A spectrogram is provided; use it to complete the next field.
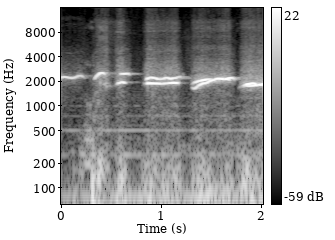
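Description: A whistled ringtone melody, the whistle from the film Kill Bill, plays clearly, a bright tune in four short phrases with sliding pitch changes and brief gaps, with soft low background noise underneath.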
